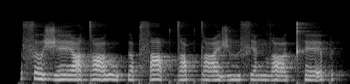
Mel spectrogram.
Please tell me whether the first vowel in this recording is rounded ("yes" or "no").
no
